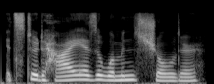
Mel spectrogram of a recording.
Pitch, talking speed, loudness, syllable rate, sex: 195 Hz, 195 wpm, -16 LUFS, 4.6 syllables/s, female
